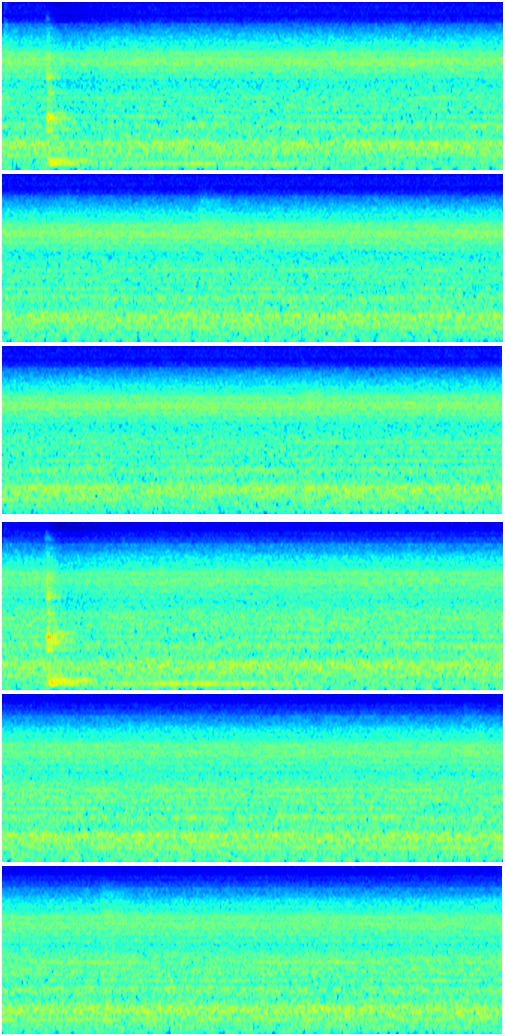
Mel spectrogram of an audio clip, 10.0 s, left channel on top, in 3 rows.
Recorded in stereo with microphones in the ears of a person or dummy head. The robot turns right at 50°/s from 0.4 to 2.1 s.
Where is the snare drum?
5° left (ahead or behind), 3 m; by 0.7 s 10° right (ahead or behind), 3 m.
